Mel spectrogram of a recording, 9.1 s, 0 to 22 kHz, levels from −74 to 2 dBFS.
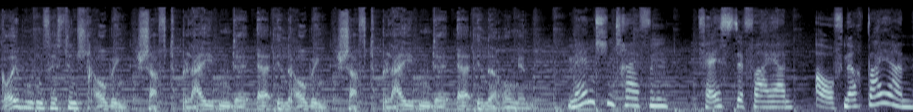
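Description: A faint, steady rattle runs from 0.13 s almost to the end at 9.12 s: tiny single-sample ticks about every 30 ms, a couple of hundred in all, clearest where the sound is loud and sustained. These are clock slip clicks, likely from two devices running on unsynchronised clocks that differ by roughly 700 parts per million. Each time that drift builds up to a full sample, one sample is dropped or doubled.

At 2.89 s a small blip marks a jump back, and the two seconds up to 4.89 s play a second time, lengthening the audio by 2 s. This is a stream segment repeated: the player fetched or queued the same chunk twice and played both copies in sequence, so the passage is heard again.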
